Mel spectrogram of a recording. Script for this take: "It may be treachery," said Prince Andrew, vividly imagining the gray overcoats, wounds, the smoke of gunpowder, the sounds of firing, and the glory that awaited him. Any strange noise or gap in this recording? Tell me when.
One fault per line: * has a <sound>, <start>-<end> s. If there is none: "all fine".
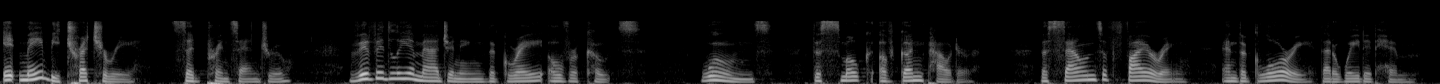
all fine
